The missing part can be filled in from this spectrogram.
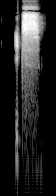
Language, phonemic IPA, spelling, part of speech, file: French, /iks/, x, character, LL-Q150 (fra)-x.wav
- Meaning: The twenty-fourth letter of the French alphabet, written in the Latin script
